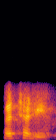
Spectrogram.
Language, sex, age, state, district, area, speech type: Sindhi, female, 45-60, Uttar Pradesh, Lucknow, urban, conversation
